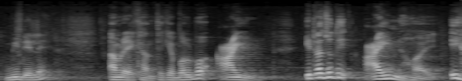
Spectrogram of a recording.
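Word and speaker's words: عين: দুইটা এই হরফটার নাম কি একটু দেখি তো আইন আইন আইন গলায় একটু চাপ দিয়ে উচ্চারণ করতে হবে হা এর মত যেখান থেকে কন্ঠনার ঠিক মিডেলে আমরা এখান থেকে বলব আইন এটা যদি আইন হয় এই হরফটা এখনো কি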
